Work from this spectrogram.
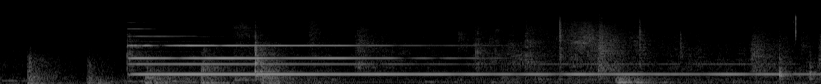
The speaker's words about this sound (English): will sound our, our listening bowl for us. Silence ourselves.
